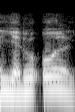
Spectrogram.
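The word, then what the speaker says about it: يَدُعُّ: sudah jadi Ustaz Ustazah bacanya yaduul yaduul bukan Hamzah di situ bukan Alif Ain Kenapa Alif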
